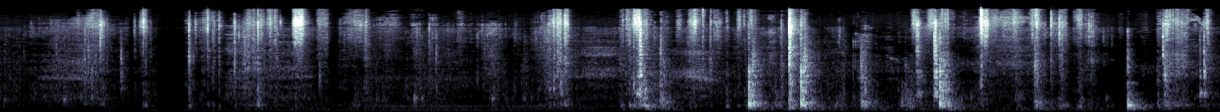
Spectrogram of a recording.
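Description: Irregular knocks, clicks and scraping from a stuck plastic windshield cowl panel being pulled and pried loose by hand, with a run of louder clunks about five to seven seconds in.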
